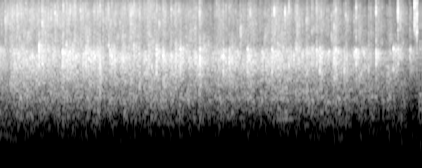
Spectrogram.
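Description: A crowd claps steadily for several seconds, a dense, even wash of applause that stays loud throughout and tapers only slightly at the very end.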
